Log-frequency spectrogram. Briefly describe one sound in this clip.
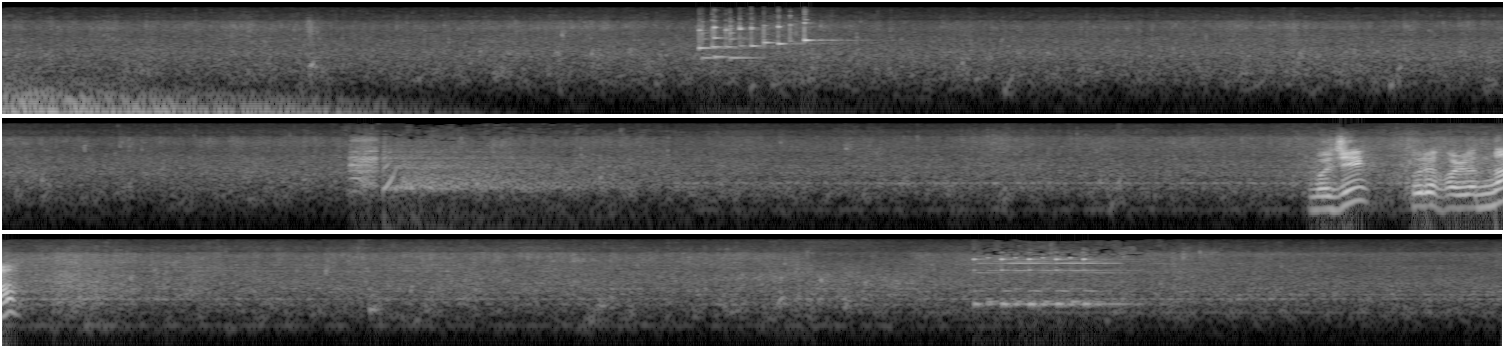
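Shallow river water rushes steadily over stones.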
